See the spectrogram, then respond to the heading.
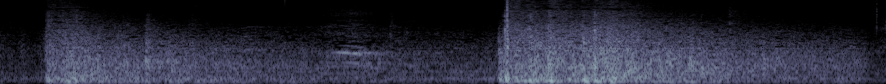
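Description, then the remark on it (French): Two loud explosions from a fireworks stockpile near homes in the Cronenbourg district of Strasbourg, France, as it explodes and catches fire, each bursting abruptly and trailing into a sustained crackling roar, with the second blast arriving a couple of seconds after the first. “Une réserve de feux d'artifice a explosé et pris feu proche des habitations.”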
